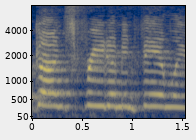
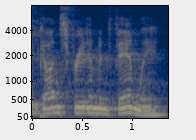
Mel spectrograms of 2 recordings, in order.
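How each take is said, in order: First: "guns, freedom, and family" belted high and loud like a cheering patriot; mocking patriot cheer. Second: Said in the usual way. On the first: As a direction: proclaim it as a proud cartoon patriot. Mocking patriotic gun lover.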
